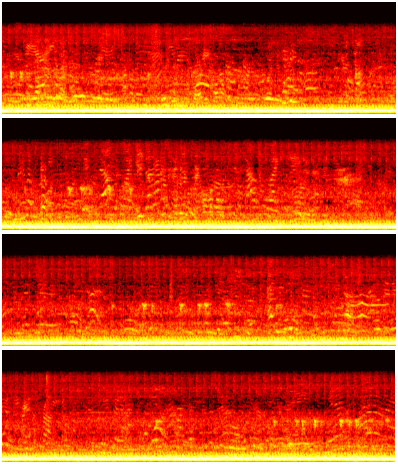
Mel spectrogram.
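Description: Miniature park train's engine idling with a steady low drone, while passengers chatter faintly in the background.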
